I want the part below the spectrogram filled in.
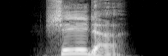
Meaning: inflection of schildern: 1. first-person singular present 2. singular imperative
- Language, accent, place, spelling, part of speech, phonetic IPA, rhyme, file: German, Germany, Berlin, schilder, verb, [ˈʃɪldɐ], -ɪldɐ, De-schilder.ogg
